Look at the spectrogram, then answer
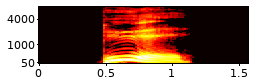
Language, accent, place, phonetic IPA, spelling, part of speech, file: German, Germany, Berlin, [byːl], Bühl, noun / proper noun, De-Bühl.ogg
- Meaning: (noun) alternative form of Bühel; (proper noun) 1. a surname 2. a town in the Rastatt District, western Baden-Württemberg, Germany 3. a village in Klettgau Municipality, southern Baden-Württemberg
